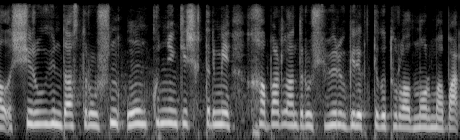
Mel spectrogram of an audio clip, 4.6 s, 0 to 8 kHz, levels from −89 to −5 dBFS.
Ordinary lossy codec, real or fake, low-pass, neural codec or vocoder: none; fake; 7.2 kHz; codec, 24 kHz, 3.1 kbps, DualCodec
